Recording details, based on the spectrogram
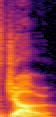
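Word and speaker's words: Zhou: pronounce the word and the easiest way for me to remember to remember how to pronounce z-h-o-u or z-h-o-u i should say i was thinking about that yesterday as well uh it's joe i'm like okay it sounds a bit like joe that's how i remember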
